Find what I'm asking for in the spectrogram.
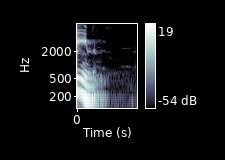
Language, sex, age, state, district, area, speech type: Goan Konkani, female, 18-30, Goa, Canacona, rural, read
